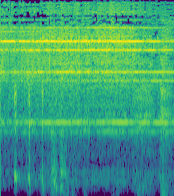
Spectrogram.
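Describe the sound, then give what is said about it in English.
The Celebrity Death Phone rings with a steady, bright electronic tone that holds through the whole moment, fairly loud, with a few soft knocks and clatter underneath. “here for the Celebrity Death Phone.”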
